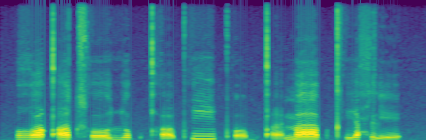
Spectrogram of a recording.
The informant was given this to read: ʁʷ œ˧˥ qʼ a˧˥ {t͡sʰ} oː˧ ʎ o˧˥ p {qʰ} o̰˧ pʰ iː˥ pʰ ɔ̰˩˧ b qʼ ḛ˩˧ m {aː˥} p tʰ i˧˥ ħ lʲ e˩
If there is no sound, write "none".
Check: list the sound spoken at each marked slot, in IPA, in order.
t͡sʰ, qʰ, aː˥

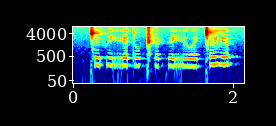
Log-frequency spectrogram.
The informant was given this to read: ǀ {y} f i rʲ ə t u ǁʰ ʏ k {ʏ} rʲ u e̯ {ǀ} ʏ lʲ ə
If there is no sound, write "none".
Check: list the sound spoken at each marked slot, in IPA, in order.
y, y, ǀ

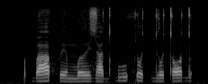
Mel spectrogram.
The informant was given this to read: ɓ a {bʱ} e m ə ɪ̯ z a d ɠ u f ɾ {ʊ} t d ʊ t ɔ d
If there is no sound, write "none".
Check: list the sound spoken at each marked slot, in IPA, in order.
f, ʊ

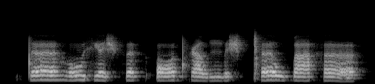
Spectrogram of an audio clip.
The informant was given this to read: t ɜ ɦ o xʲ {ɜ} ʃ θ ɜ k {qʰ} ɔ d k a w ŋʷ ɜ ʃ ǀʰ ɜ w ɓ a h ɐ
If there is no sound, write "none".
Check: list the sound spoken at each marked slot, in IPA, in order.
ɜ, ʔ

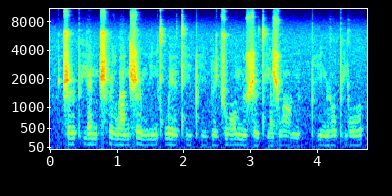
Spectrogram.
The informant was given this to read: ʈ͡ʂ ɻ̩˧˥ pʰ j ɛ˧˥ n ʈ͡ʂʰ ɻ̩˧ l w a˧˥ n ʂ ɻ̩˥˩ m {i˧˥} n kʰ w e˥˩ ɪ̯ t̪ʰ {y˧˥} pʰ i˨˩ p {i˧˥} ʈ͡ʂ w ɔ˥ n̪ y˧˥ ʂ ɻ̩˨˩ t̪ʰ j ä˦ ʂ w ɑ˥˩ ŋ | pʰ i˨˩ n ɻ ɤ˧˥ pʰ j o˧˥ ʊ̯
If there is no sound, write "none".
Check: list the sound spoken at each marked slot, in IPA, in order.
i˧˥, i˧˥, i˧˥

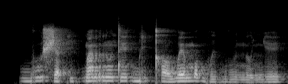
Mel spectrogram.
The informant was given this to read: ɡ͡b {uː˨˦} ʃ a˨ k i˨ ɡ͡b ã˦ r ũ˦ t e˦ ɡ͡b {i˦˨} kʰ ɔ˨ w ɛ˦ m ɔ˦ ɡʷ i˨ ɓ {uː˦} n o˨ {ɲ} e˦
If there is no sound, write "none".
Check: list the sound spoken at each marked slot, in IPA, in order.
uː˨˦, i˦˨, uː˨, ɲ

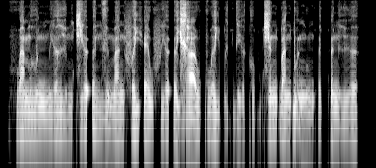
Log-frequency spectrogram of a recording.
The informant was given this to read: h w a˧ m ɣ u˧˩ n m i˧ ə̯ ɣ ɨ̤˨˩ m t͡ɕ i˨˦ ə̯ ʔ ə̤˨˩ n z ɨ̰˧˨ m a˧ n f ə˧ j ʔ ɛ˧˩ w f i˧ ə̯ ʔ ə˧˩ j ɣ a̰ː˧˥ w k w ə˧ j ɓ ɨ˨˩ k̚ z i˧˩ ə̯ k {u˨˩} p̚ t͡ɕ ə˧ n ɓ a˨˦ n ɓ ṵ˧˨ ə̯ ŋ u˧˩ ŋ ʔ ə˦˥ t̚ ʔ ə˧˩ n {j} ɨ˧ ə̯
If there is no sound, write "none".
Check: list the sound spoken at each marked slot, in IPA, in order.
o˨˩, ɣ

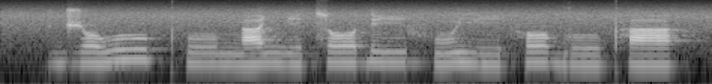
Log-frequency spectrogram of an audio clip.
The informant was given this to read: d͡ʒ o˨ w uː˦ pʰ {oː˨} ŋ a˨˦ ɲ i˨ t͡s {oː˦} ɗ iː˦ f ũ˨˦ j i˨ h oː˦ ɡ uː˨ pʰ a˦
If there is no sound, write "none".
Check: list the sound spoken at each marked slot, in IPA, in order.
uː˨, oː˦

